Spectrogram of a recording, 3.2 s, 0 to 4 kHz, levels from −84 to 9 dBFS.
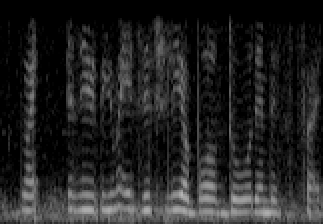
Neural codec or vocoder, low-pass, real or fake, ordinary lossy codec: codec, 24 kHz, 0.9 kbps, WavTokenizer, medium speech release version 2; 3.6 kHz; fake; none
